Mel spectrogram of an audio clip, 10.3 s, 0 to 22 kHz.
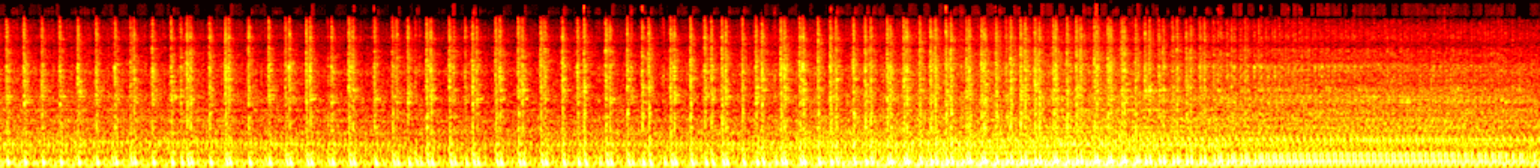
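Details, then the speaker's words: Briggs Intek V-twin on a Craftsman LT1000, after a sump gasket repair: it runs with a rhythmic rise and fall in speed. Owner suspects the homemade governor spring is set wrong, since it runs well when he holds the linkage by hand. "So it runs, but it surges. I think it's that spring thing is wrong. When I put pressure with my hands, it runs pretty good."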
